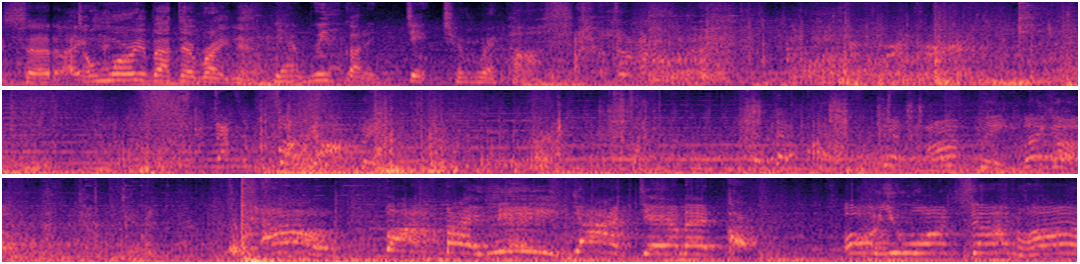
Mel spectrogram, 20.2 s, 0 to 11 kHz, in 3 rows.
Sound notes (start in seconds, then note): 3.6 grunting; 3.6 snarling; 18.0 barks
